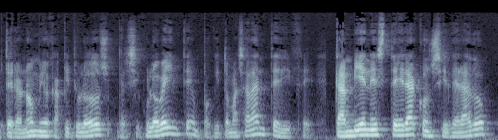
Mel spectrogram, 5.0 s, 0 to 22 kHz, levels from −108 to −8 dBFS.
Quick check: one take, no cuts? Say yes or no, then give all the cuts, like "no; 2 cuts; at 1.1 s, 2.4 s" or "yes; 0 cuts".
no; 1 cut; at 3.3 s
